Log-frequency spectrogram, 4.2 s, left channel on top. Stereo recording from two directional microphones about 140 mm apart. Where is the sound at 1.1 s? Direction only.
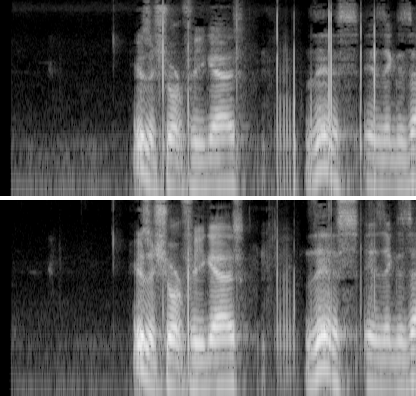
20° right (ahead or behind).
